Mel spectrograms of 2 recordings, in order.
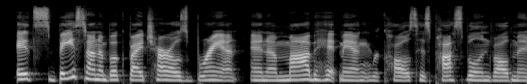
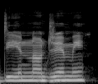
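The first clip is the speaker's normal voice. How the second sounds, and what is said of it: Bad Italian-American New Jersey accent. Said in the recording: “This is me trying to do my impression. ... Are you Dracula? ... That was terrible. ... That was pretty bad. The Italians are offended. ... The entire state of New Jersey, they just got pissed at you. ... I'm trying to up my impressions, and they're really awful.”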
